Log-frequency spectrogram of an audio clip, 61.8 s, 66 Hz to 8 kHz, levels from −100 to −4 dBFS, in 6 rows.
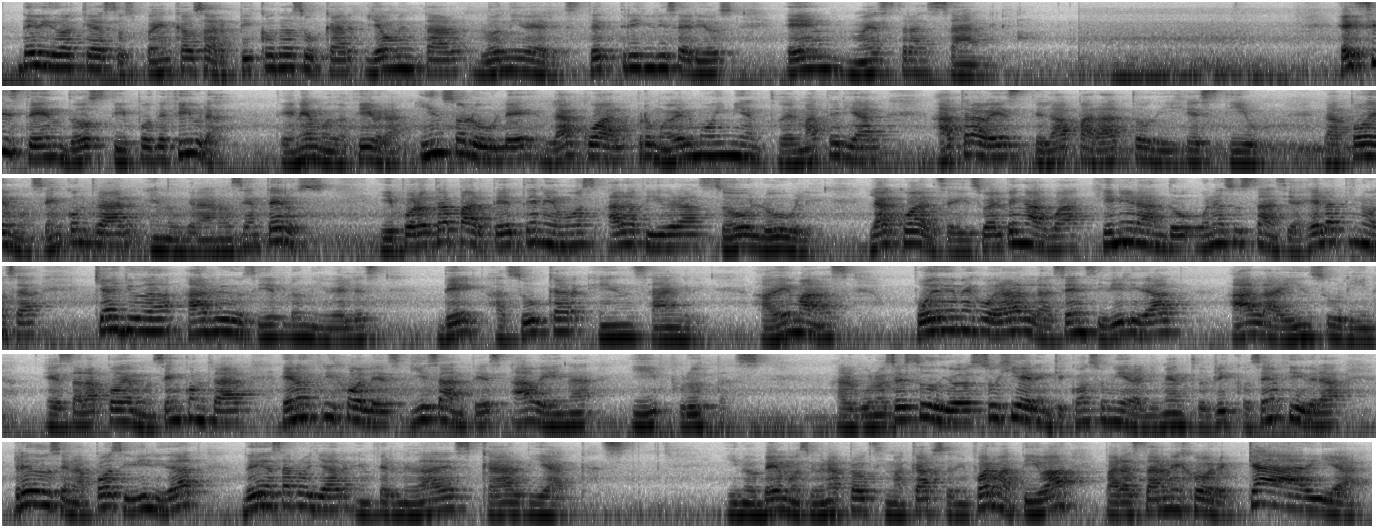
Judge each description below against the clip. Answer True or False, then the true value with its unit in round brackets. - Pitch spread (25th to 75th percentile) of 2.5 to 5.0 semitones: False (5.6 semitones)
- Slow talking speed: True (120 wpm)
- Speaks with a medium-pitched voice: True (155 Hz)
